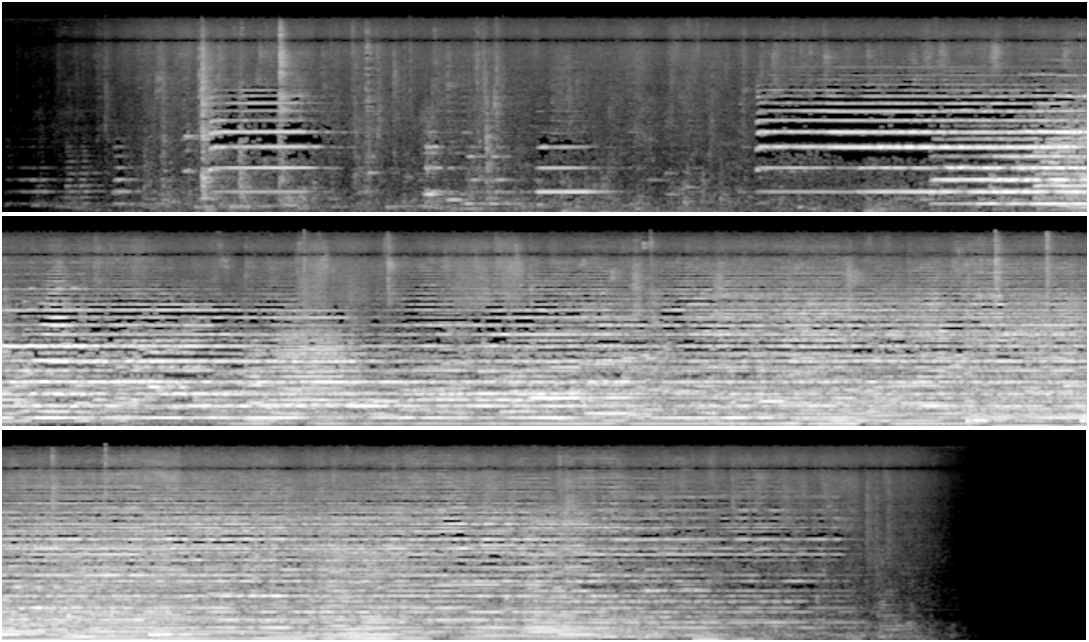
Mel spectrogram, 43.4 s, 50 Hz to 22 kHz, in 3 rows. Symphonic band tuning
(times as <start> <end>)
1.5 4.6, 10.0 40.8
